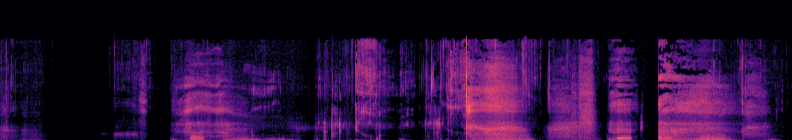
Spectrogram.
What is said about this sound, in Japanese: 耳の近くで飲んでるだけだよ。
